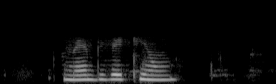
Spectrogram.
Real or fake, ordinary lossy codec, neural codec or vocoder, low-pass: real; AAC, 16 kbps; none; 3.6 kHz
